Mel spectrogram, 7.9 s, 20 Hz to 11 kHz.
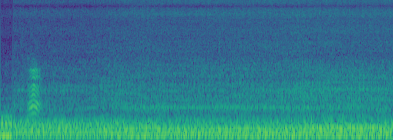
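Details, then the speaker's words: Idle after fixing recurring P0352 code: loose pin in coil pack wiring, Molex plug pin cut, recrimped and re-locked; engine now idles clean, steady even low rumble with smooth regular firing, no misses or stumbles. "So that's, I would say, mission accomplished. Idle sounds clean."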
